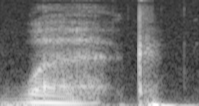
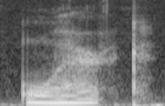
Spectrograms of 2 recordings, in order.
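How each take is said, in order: First: It is said with a British accent. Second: It is said with an American accent.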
